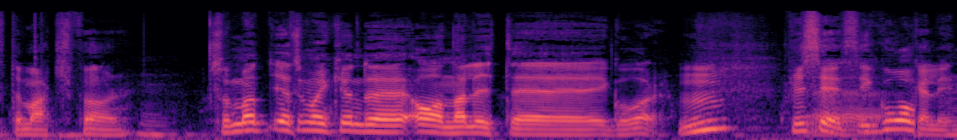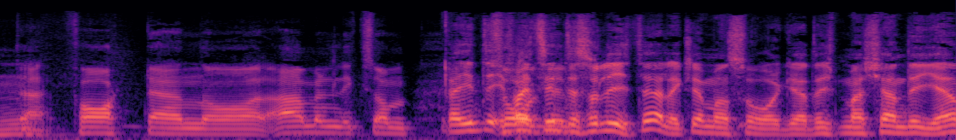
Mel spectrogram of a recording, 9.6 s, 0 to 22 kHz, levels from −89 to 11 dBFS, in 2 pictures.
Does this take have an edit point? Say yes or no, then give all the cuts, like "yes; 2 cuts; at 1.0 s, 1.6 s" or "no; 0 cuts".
yes; 4 cuts; at 0.9 s, 1.5 s, 4.6 s, 8.2 s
